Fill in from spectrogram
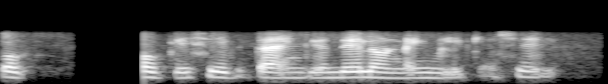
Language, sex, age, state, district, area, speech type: Malayalam, female, 18-30, Kerala, Kollam, rural, conversation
